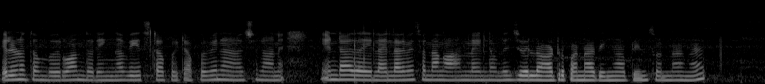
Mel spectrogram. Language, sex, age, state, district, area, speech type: Tamil, female, 60+, Tamil Nadu, Sivaganga, rural, spontaneous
